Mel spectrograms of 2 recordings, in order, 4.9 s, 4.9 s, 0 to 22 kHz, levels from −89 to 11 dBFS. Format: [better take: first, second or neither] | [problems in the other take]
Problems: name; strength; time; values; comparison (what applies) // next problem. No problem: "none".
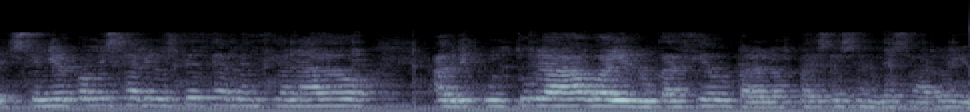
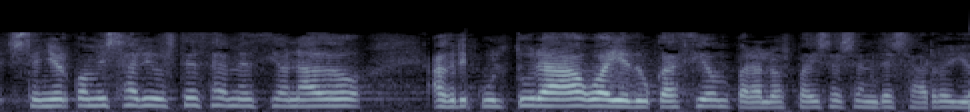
second | background sound (Bass guitar); 15 dB below the speech // room echo; dies away in 0.6 s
